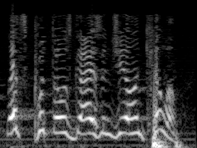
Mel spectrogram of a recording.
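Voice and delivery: high, loud mock outrage; rally the crowd against them; acted townsfolk's outburst; angry mob.

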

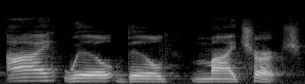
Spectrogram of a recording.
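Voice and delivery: "I will build my church" very slow, each word set apart; slow emphatic quote. Retold or imitated. Preacher quotes Jesus to show who is building, slow and emphatic.

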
